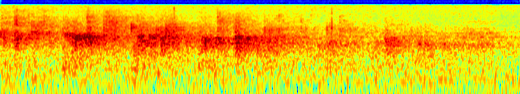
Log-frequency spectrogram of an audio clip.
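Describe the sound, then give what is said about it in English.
A church audience claps for Jesus together in a steady, dense burst of applause that holds at an even level throughout, with no voices standing out. “Clap your two hands for Jesus.”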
